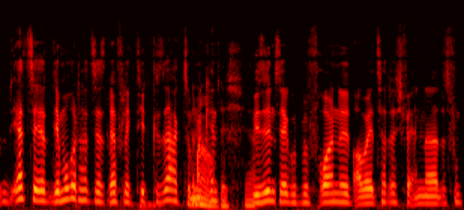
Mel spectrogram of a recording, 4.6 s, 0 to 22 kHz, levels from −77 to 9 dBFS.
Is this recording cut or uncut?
cut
